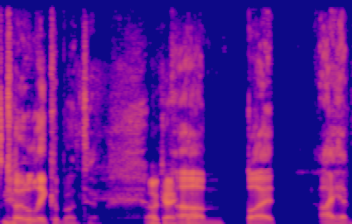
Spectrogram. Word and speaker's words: Kubuntu: Is that how you pronounce it, or is it like Zeus or something? No. You never know. It's totally Kubuntu.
